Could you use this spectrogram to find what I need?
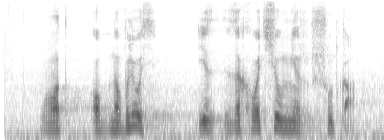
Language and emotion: Russian, neutral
